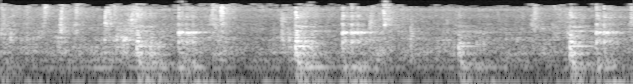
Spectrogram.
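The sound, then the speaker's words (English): Spoon stirring cherries continuously in a pot so the pale pink mixture doesn't stick, making repeated scraping and clicking strokes at a moderate, uneven rhythm, with no voices. “continuously stirring it actually, just so it doesn't stick.”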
